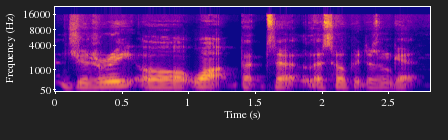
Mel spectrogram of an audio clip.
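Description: An older man hosting a casual livestream, talking to viewers in a hesitant, halting way with drawn-out pauses. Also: fairly high pitch, steady tone, gravelly, a little mellow. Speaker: livestream host. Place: small indoor room at a desk.

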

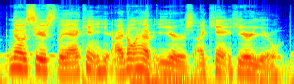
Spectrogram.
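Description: A woman voicing a dim, cheeky, excitable female animatronic chicken in an improvised comedy roleplay. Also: extremely low pitch, a little fast, faint music behind. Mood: curious, dramatic.

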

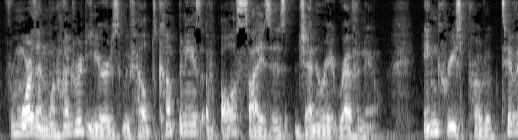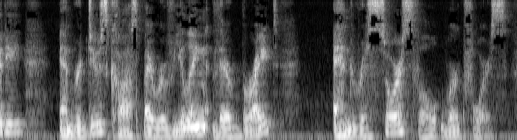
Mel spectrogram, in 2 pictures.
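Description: Male reader, 30s, very husky voice, deliberate and emphatic delivery of self-help text with animated pitch. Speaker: narrator reading a book aloud. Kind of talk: reading aloud from a self-help booklet.

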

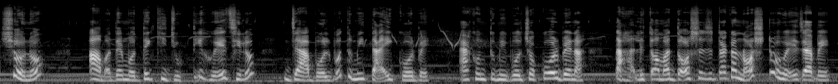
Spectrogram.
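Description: A woman's voice: mid-range voice, brisk, fairly bright tone, soft background music, natural voice. A woman voicing a scheming, bossy middle-aged village aunt in a cartoon tale, coaxing and giving orders. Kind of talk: cartoon fairy-tale character acting.

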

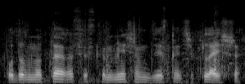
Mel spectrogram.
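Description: Low-voiced man vlogging in noisy outdoors. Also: flat delivery, a little fast. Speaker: travel vlogger. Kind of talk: casual vlog chat, unscripted. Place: outdoors by a lake. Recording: noisy outdoor recording with clicks.

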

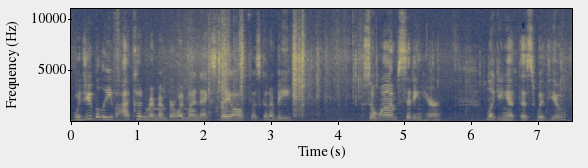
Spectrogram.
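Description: Slightly hoarse chatty woman. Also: on the low side, moderate pace, noisy background. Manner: rambling, chatty, with many fillers. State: slightly hoarse, losing her voice. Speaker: vlogger. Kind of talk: casual talking-to-camera vlog.

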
